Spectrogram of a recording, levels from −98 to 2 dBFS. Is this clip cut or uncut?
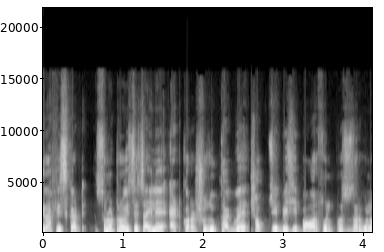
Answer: cut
